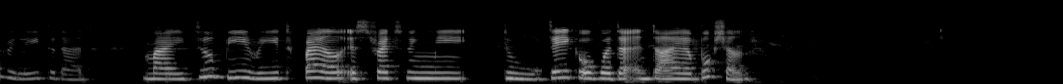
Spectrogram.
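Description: At 1.02 s, right after "relate to that", the microphone volume gets stepped up in one jump of about 9 dB, so the speech and the room noise behind it suddenly get louder together. That's the call software deciding the input was too quiet and raising the device gain at once. It happens again at 3.06 s, between "be read" and "pile is threatening me", this time a smaller step of about 3 dB. The Opus call path's top end stops around 8 kHz.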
